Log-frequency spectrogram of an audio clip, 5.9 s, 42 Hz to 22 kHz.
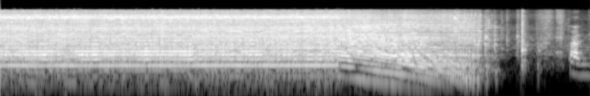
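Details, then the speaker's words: New two-stroke brush cutter that would not start, now running around 9900 rpm. Steady high-pitched scream at constant speed, falling smoothly at shutoff: clean, healthy running. "Трошки ще веселіше ж хай піде і все буде добре. Так що вроде працює, правда?"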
